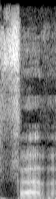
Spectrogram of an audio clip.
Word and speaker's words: PHRVA: there and it's inspired by the Billy ish further flip that's how you pronounce it um and we'll just have a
